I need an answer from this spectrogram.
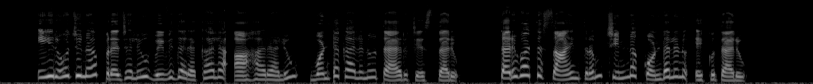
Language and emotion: Telugu, neutral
